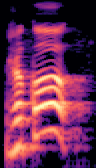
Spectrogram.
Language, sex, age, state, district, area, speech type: Hindi, male, 18-30, Rajasthan, Karauli, rural, read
